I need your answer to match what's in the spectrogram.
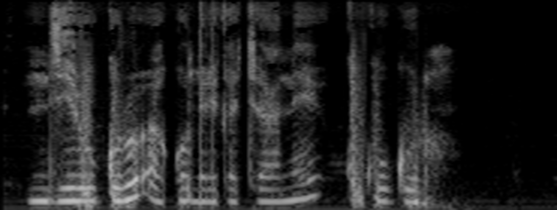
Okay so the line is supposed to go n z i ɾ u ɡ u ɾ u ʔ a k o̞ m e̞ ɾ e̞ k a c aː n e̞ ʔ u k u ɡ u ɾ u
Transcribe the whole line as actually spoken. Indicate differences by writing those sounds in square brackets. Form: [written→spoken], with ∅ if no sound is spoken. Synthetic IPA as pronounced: n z i ɾ u ɡ u ɾ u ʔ a k o̞ m e̞ ɾ e̞ k a c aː n e̞ [ʔ→k] u k u ɡ u ɾ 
